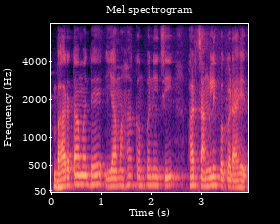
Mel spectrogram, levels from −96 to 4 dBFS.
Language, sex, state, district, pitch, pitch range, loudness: Marathi, male, Maharashtra, Aurangabad, 145 Hz, 135-150 Hz, -19 LUFS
